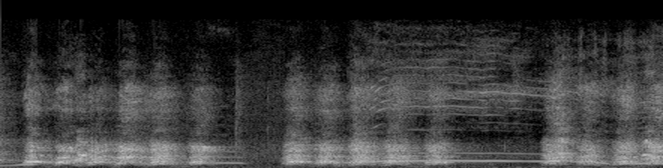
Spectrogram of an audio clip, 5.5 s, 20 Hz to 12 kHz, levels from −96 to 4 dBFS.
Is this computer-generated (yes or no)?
no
